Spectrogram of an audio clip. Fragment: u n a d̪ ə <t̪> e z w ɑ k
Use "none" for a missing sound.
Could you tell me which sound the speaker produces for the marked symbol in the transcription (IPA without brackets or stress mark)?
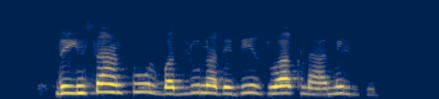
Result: d̪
